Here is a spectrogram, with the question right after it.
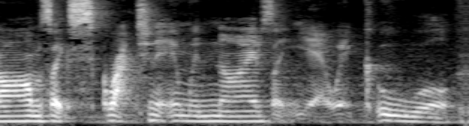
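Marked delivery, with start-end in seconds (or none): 2.0-3.1 low mutter. Acted. Skull-faced guys muttering.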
